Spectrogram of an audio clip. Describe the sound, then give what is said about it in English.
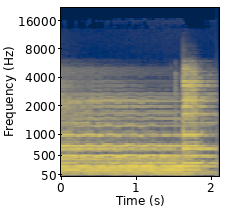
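Electric guitar with heavy reverb and vibrato, a PRS with dual 5708 humbuckers (1957 PAF style), coil split and tremolo: a sustained chord rings with a slight wavering shimmer, then a fresh strum near the end before the tone fades. “And I got a lot of reverb going right now, but that's vibrato.”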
